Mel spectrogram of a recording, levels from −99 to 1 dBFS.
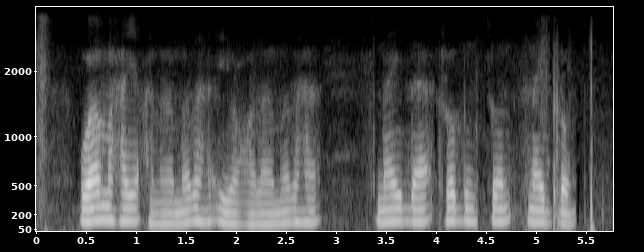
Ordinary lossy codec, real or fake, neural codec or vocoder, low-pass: AAC, 16 kbps; real; none; 3.6 kHz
